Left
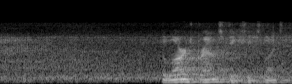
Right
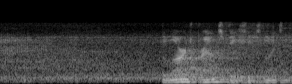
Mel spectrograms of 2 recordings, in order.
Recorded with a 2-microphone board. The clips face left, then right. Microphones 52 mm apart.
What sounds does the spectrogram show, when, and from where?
1.6 s a man speaking: 10° left (ahead or behind), 1.2 m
